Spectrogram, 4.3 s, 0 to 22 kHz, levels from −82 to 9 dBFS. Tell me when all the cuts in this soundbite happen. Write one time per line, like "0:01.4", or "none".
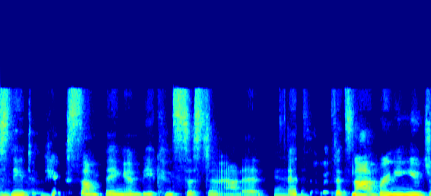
0:02.6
